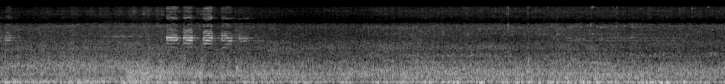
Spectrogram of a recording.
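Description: Wind rushes past while riding outdoors.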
